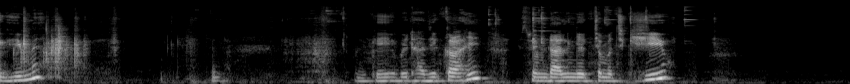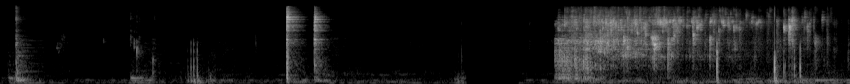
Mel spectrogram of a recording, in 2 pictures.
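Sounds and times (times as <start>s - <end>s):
nuts sizzling in hot ghee: 14.0s - 17.0s.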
